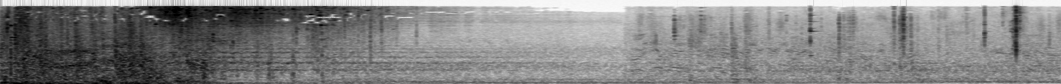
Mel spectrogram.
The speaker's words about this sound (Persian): ببخشید با این تصادف همه شیشه ها پخش شدن وسط خیابون.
